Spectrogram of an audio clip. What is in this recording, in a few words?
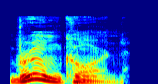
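"broomcorn", British English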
